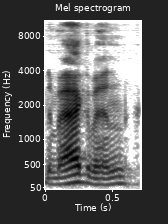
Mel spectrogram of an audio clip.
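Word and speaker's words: Nebagamon: in-laws used to have a cabin in Lake Nemagman up near Superior. You pronounced that properly, Thank which you.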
